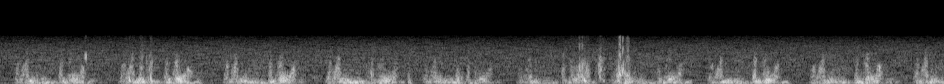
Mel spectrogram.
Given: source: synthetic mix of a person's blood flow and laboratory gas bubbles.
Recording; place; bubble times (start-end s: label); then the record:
Doppler ultrasound of blood flow; precordium
0.83-0.90 s: bubbles
1.24-1.34 s: bubbles
1.38-1.55 s: bubbles
5.68-5.91 s: bubbles
5.97-6.06 s: bubbles
6.14-6.36 s: bubbles
From the record:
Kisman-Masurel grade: 223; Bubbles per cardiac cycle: several, 3 to 8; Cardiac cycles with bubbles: 10 to 50%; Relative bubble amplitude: loud (0.450 to 0.775); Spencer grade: 2 (many but less than half of the cardiac periods contain bubble signals, singularly or in groups); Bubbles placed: anywhere in the cardiac cycle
